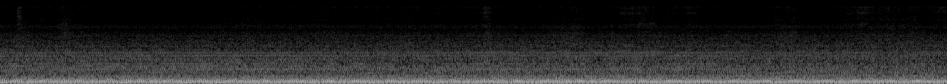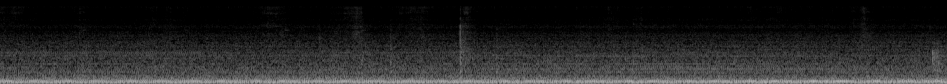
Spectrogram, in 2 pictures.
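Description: A steady low hum made of several fixed tones, unchanging throughout, with a faint click or two.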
